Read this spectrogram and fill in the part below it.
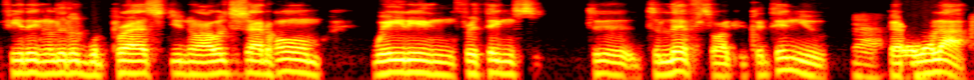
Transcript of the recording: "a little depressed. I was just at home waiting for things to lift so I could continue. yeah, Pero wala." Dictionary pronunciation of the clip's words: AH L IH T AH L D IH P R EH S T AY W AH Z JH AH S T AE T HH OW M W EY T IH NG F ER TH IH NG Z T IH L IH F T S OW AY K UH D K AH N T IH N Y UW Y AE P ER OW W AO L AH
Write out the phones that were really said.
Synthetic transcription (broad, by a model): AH L IH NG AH L D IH P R EH S T AY W AH Z JH AH S T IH T HH OW M W EY T IH NG F ER TH IH NG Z T IH L IH F T S OW AY K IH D K AH N T IH N Y UW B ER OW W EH L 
